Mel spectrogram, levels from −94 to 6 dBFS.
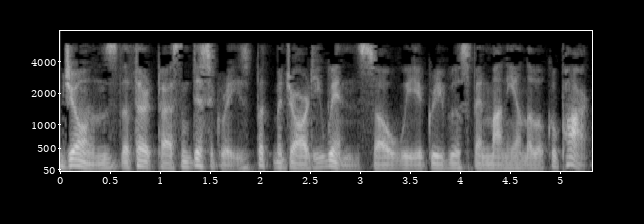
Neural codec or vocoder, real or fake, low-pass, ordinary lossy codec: codec, 16 kHz, 0.9 kbps, LongCat-Audio-Codec; fake; 7.2 kHz; MP3, 24 kbps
